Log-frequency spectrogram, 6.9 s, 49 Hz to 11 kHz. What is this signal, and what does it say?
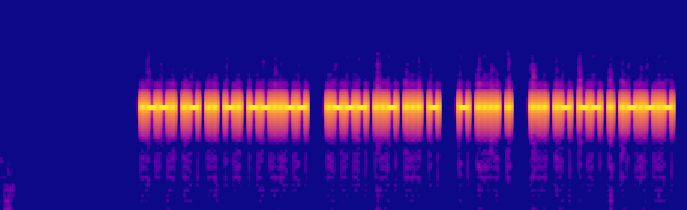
Morse code, heard as a keyed tone, about 40 wpm, 700 Hz. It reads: PAIN, JUST THE SAME.
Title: Sentences from Top 1600 Words 40wpm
